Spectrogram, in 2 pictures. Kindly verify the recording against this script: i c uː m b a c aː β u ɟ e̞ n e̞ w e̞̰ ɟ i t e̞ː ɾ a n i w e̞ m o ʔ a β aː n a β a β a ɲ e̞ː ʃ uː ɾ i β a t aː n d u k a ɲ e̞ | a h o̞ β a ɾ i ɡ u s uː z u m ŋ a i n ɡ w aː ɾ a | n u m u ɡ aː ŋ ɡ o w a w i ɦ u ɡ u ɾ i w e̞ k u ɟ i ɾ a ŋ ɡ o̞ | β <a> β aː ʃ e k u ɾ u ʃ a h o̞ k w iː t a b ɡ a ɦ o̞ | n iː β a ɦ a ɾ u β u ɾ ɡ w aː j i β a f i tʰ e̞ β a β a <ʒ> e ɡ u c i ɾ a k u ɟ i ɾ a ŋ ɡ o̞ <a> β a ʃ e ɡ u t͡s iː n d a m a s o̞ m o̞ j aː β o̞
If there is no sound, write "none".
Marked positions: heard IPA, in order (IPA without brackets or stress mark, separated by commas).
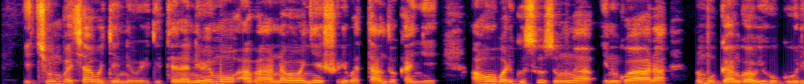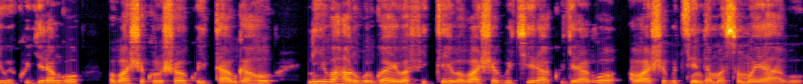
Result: a, ʃ, a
